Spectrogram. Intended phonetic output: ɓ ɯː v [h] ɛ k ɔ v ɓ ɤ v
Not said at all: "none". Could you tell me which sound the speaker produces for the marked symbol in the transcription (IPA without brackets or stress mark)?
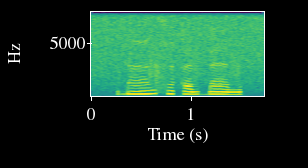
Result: xʷ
